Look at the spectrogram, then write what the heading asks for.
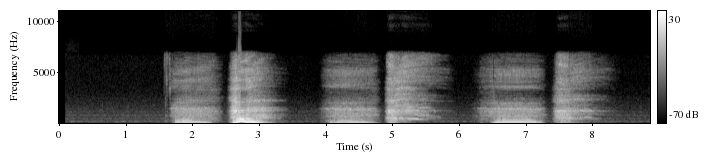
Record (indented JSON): {
  "exhalation_length": "8.9 s",
  "exhalation_amplitude": 30012,
  "exhalation_signal_mean_std_ratio": 0.39,
  "survey_phase": "alpha (2021-03-01 to 2021-08-12)",
  "age": "18-44",
  "gender": "Male",
  "wearing_mask": "No",
  "symptom_none": true,
  "smoker_status": "Never smoked",
  "respiratory_condition_asthma": false,
  "respiratory_condition_other": false,
  "recruitment_source": "REACT",
  "submission_delay": "0 days",
  "covid_test_result": "Negative",
  "covid_test_method": "RT-qPCR"
}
